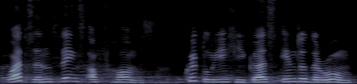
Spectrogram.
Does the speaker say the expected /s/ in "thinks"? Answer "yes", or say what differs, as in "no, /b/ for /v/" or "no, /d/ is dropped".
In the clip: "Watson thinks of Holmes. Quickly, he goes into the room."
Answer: yes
